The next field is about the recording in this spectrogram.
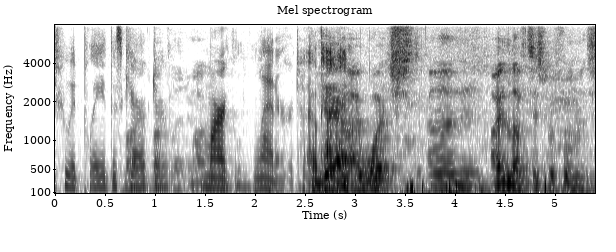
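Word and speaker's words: Mark Lenard: research and and it's I'm gonna pronounce his name wrong but I think it's Michael Denard who had played this character mark Leonard okay I love this performance and I watched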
